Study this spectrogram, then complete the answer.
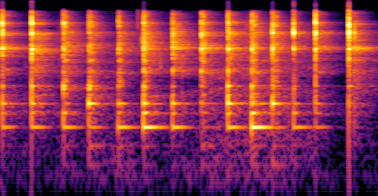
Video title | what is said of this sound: Second Hand Shotgun? Hot Tips | see how that sounds dead there's no ring to it all right so that means that one of our ribs is loose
